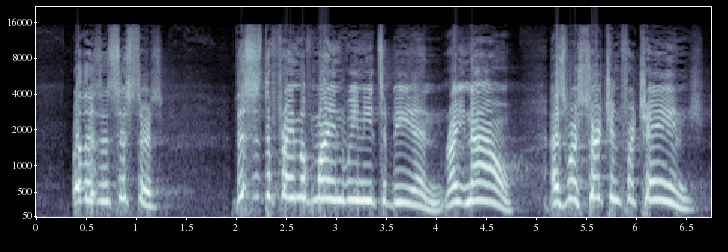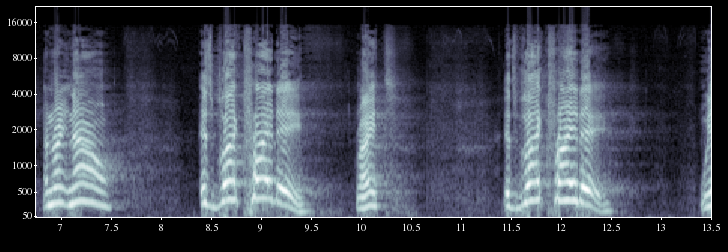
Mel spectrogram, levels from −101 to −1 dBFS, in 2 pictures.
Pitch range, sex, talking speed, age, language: 225-335 Hz, male, 140 wpm, 40-59, English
